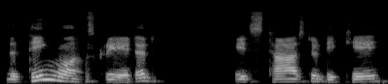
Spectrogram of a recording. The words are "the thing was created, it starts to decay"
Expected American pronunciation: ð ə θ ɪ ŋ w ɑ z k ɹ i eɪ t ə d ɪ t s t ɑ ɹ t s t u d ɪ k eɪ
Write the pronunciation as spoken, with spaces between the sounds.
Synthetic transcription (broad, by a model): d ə t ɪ ŋ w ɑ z k ɹ i eɪ t ə d ɪ t s t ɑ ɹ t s t u d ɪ k eɪ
